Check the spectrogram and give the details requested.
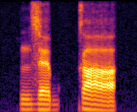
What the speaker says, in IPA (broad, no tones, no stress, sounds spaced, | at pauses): n z ɛ b kː a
